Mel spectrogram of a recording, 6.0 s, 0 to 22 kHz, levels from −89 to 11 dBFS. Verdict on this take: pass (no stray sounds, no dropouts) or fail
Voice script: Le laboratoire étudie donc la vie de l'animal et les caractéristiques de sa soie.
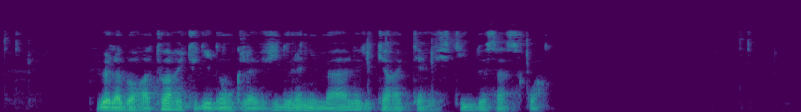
pass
